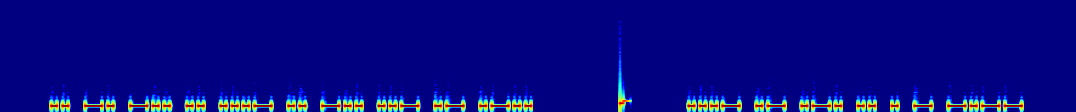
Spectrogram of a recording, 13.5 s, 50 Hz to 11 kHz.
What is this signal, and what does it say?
Morse code, heard as a keyed tone, about 17 wpm, 700 Hz. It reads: INDIVIDUAL VARIETY
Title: Sentences from Top 1000 Words - Review Part 4 - New Word Drill - 17wpm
